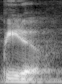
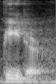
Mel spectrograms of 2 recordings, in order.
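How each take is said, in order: The two takes are said the same way.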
